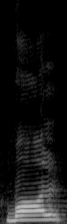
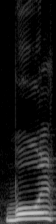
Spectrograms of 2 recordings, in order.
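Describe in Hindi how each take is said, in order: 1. स्वर 'saw' के 'aw' जैसा सुनाई देता है। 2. स्वर 'go' के 'oh' जैसा सुनाई देता है। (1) "ए को ऑ प्रोनाउंस करेंगे आप" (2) "ये गलत उच्चारण हो जाएगा"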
